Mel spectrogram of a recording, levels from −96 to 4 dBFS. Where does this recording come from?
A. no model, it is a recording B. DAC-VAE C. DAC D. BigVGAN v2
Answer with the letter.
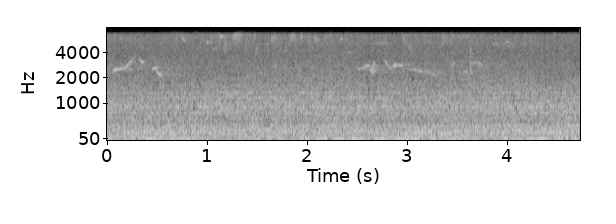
A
